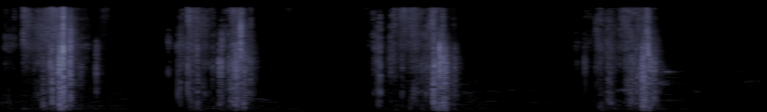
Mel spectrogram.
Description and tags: To read, passing pages.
